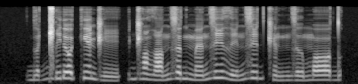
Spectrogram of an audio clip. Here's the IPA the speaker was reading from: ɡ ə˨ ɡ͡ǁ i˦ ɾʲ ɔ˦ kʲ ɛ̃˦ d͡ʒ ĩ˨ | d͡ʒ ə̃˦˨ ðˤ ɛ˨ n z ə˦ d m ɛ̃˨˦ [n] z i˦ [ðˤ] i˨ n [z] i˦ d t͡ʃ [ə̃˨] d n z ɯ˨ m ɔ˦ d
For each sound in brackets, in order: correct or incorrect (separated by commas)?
correct, incorrect, correct, correct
